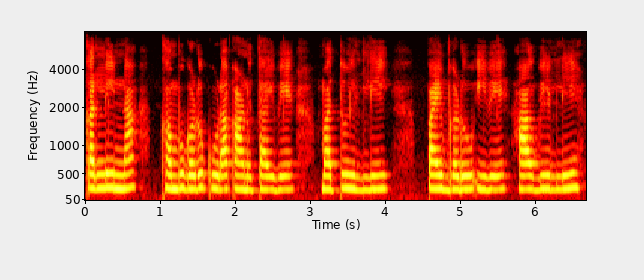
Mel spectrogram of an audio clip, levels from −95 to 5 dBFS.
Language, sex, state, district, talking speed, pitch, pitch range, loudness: Kannada, female, Karnataka, Bidar, 105 wpm, 235 Hz, 225-240 Hz, -18 LUFS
